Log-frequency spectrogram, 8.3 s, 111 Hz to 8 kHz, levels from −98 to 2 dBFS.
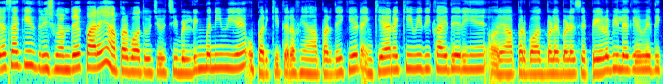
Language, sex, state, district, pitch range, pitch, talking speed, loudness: Hindi, female, Chhattisgarh, Sukma, 195-245 Hz, 230 Hz, 290 wpm, -17 LUFS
